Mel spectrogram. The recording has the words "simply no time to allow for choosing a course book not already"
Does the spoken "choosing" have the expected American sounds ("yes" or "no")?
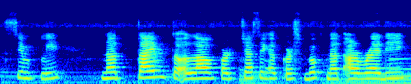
no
